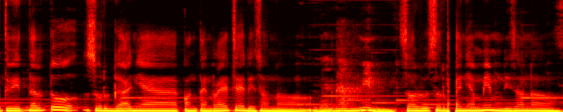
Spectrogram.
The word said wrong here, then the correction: meme: Bacanya meme ya.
